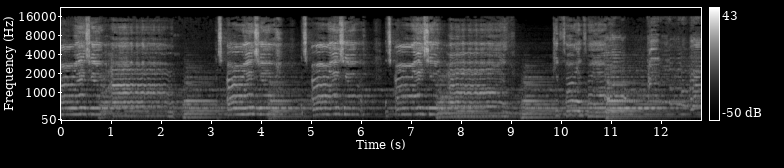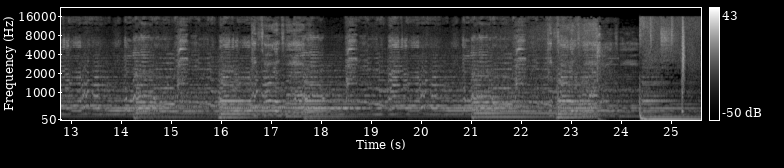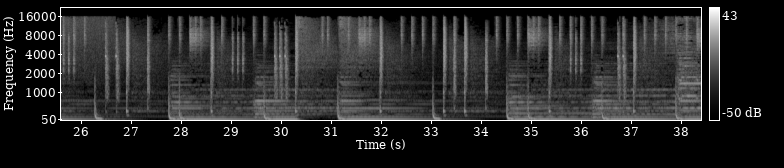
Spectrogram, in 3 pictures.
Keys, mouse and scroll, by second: 1.6 c, 7.4-9.9 drag, 8.4 c, 17.2 right click, 17.4-22.3 middle drag, 19.0 c, 24.9-27.3 right drag, 25.7 c, 26.6 ctrl+s, 28.1 KP_Decimal, 31.0 i, 32.9 z, 33.6-34.8 drag, 34.8 KP_3, 35.0 z, 36.4 middle click.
